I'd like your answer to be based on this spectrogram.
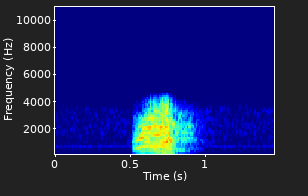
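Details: Single short voiced sneeze in a quiet room from a person feeling sneezy in the morning, followed by nose blowing; sneezing.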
